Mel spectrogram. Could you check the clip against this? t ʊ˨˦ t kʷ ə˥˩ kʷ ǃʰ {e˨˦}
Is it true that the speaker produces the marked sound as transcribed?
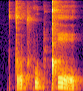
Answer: no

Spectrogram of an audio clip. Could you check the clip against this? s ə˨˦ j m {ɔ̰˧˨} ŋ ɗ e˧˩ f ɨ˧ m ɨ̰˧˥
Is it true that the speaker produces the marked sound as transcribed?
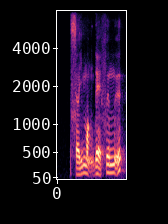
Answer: yes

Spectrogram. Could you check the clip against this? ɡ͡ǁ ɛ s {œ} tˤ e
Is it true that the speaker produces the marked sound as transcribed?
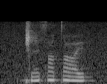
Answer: no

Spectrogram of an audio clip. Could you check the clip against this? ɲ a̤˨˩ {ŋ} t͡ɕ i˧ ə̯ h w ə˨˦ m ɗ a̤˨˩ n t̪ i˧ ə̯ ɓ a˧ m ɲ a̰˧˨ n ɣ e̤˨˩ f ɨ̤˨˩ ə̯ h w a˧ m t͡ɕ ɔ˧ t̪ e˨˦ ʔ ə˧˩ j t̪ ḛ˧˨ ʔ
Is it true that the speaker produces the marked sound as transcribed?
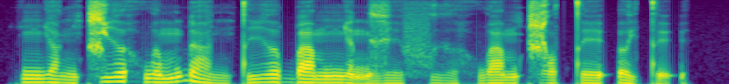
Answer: yes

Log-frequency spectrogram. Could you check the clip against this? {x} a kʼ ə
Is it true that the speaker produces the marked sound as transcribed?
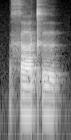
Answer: yes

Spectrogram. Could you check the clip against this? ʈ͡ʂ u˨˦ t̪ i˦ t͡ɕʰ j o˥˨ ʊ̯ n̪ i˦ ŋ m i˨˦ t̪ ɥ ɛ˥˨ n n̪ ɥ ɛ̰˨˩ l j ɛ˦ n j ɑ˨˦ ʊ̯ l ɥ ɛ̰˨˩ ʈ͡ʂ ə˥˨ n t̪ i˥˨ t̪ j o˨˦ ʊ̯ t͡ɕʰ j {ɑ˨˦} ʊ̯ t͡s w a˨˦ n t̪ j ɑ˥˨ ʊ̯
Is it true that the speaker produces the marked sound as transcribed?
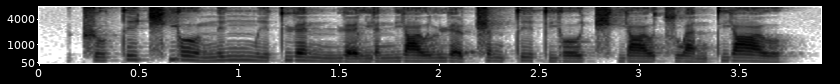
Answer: yes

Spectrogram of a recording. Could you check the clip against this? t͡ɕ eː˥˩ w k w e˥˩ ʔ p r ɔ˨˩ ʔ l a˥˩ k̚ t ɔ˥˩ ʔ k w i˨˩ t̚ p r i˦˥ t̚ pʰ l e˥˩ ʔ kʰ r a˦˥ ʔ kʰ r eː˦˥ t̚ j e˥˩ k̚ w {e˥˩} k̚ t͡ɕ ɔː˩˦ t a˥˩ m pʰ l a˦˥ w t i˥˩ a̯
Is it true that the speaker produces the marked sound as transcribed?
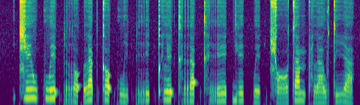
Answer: no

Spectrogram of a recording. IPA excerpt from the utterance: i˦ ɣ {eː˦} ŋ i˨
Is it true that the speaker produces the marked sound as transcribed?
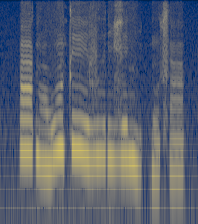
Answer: no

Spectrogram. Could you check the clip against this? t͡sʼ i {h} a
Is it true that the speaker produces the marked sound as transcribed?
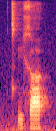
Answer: no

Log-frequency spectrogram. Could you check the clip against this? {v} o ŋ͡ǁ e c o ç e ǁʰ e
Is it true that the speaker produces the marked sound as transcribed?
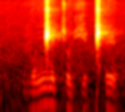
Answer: yes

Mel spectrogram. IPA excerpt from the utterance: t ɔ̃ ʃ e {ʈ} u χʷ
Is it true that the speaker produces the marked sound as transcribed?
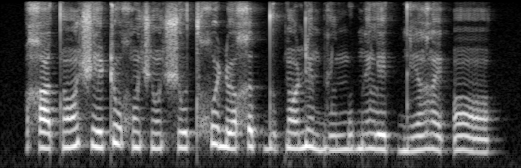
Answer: yes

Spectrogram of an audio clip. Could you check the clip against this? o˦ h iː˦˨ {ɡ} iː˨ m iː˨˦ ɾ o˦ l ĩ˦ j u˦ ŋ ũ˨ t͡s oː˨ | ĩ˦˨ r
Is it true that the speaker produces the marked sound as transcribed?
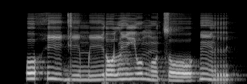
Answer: yes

